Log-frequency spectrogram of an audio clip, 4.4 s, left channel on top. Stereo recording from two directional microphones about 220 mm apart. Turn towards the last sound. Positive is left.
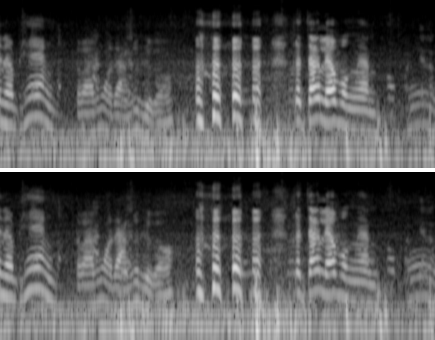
turn(degrees=-10)  # may be behind; listen again after turning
